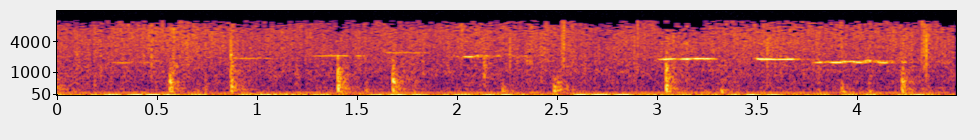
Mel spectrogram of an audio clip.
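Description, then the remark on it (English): A man whistles a faint, muffled tune from behind a closed door of a lit second-floor room, short wavering notes drifting in and out over a low steady hum and scattered soft taps. “There's light coming under the door. He's in. Hear him whistling?”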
